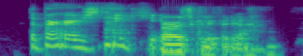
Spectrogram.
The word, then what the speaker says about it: Burj: about to really embarrass myself, how do you pronounce it, barge the Burj, thank you, Burj Khalifa, yeah.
